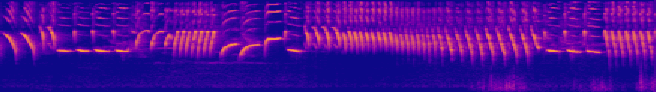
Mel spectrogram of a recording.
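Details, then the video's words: Canary song played to prompt slow or reluctant canaries to start singing: rapid repeated downward-sweeping trills, steady whistled notes and dense buzzy rolls, phrases changing every second or two, with faint low knocks late on. "KENARI GACOR DOR INI MEMANCING KENARI YANG SUSAH BUNYI JADI IKUT GACOR"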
